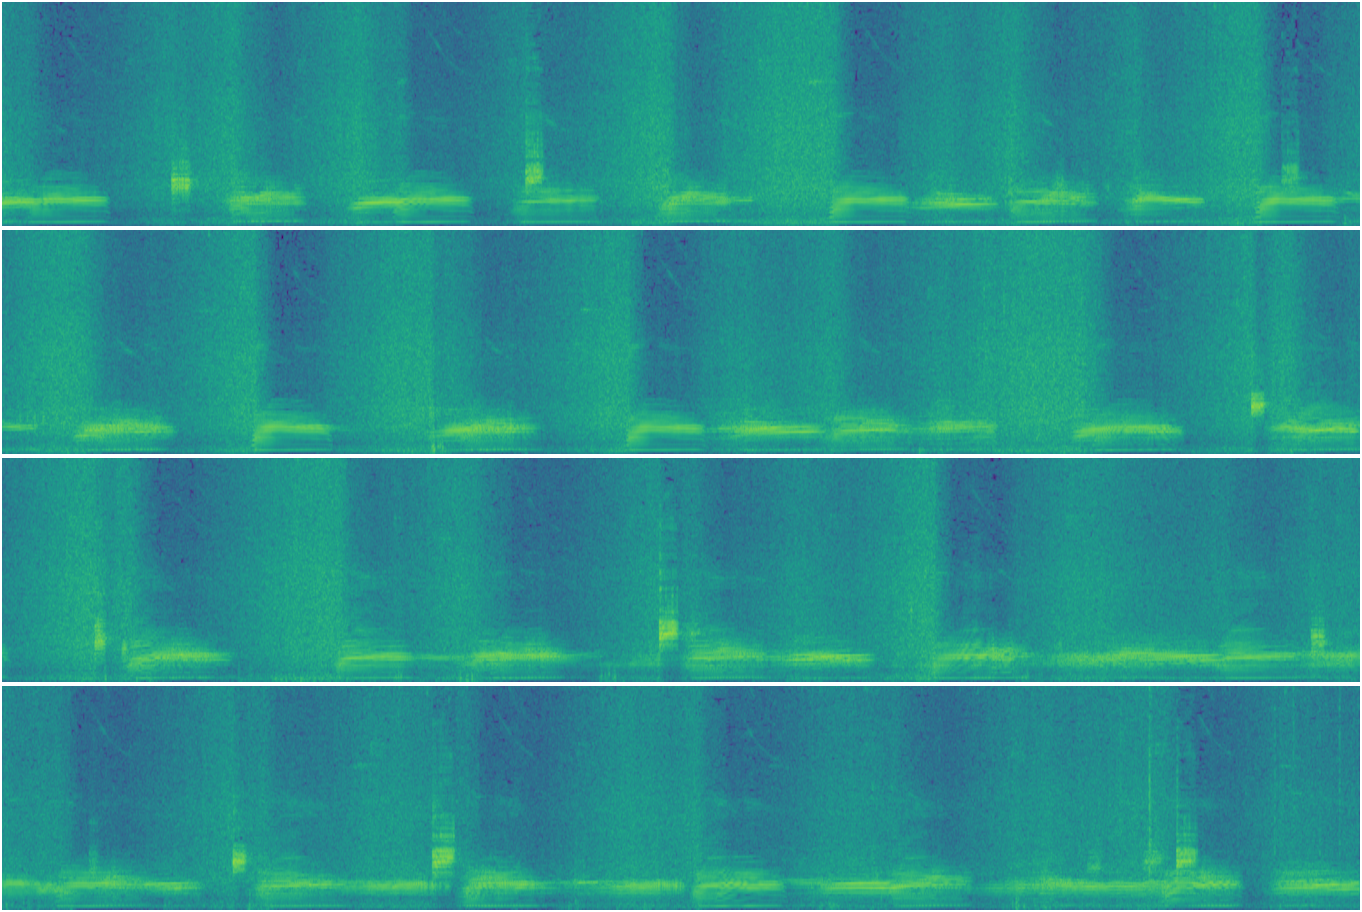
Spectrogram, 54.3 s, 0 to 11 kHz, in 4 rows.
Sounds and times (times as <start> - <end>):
Frog: 0.0 - 15.4, 16.0 - 17.2, 17.8 - 27.3, 27.9 - 29.6, 30.3 - 54.3.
